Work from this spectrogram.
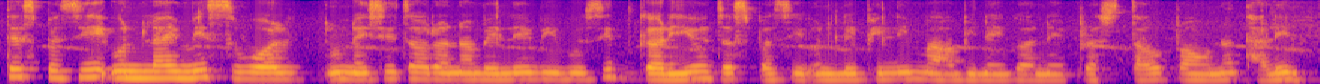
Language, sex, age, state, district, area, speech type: Nepali, female, 30-45, West Bengal, Kalimpong, rural, read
